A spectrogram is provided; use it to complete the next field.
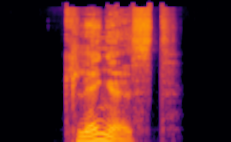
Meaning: second-person singular subjunctive II of klingen
- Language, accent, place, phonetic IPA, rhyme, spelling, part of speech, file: German, Germany, Berlin, [ˈklɛŋəst], -ɛŋəst, klängest, verb, De-klängest.ogg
